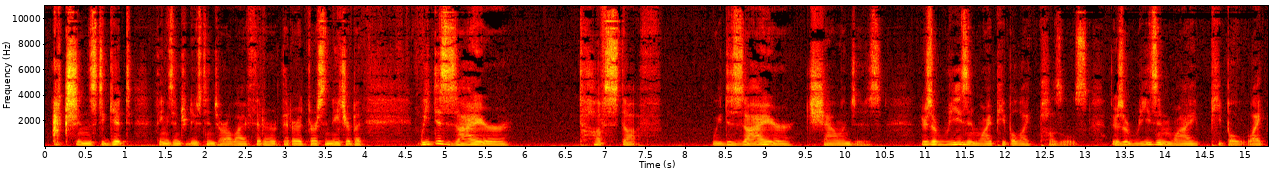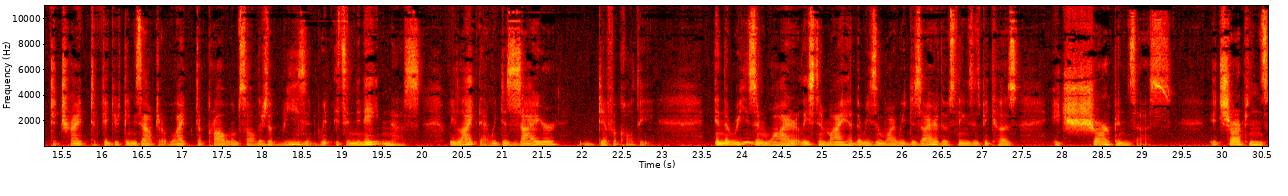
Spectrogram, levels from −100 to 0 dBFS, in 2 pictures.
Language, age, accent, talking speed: English, 40-59, American, 165 wpm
